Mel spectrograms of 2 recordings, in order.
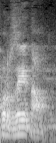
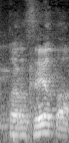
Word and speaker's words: قرزيطة: Say قرصيطة. قرصيطة.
